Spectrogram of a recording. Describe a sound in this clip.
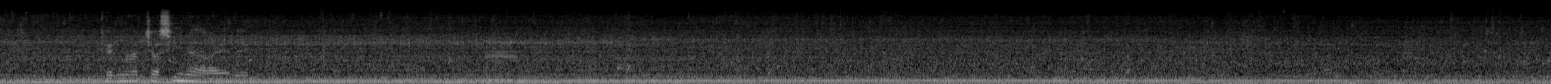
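Air bubbles fizz and gurgle steadily in water.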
